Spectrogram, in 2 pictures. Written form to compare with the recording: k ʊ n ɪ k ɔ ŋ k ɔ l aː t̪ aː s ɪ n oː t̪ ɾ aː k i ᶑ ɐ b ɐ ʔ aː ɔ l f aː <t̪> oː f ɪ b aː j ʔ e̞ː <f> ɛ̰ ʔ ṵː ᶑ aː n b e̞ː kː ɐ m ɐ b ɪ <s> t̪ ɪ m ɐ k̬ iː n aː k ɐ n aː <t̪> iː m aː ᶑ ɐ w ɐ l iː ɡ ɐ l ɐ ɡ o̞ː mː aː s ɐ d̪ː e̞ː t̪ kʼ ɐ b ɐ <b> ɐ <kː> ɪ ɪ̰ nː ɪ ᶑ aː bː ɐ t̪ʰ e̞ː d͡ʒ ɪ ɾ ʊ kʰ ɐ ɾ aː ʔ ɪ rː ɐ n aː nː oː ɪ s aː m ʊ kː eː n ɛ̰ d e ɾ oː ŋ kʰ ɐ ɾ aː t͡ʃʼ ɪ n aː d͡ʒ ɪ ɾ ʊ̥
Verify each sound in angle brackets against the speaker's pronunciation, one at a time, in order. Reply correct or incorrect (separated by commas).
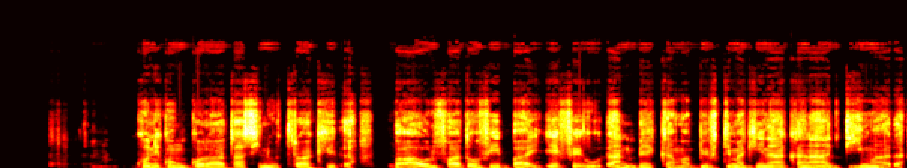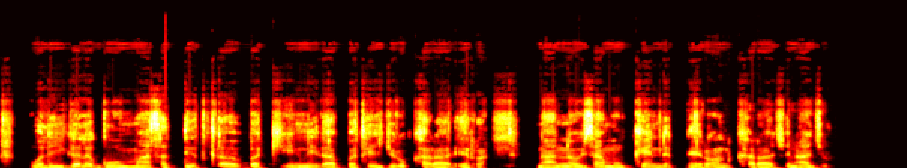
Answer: correct, correct, incorrect, incorrect, correct, correct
